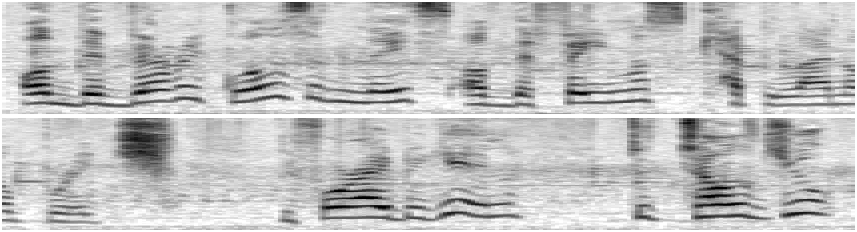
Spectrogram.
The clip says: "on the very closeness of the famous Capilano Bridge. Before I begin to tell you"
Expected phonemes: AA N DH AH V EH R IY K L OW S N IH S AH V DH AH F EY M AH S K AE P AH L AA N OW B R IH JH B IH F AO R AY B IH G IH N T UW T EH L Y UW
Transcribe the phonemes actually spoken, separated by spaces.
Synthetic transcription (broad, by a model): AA N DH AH V EH R IY K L OW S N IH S AH V DH AH F EY M AH S K AE P AH L AA N OW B R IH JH B IH F AO R AY B IH G IH N T UW T EH L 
